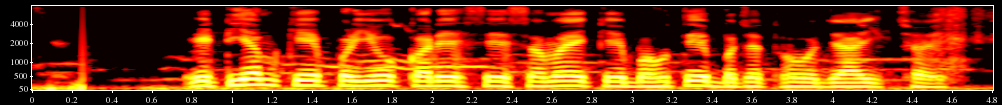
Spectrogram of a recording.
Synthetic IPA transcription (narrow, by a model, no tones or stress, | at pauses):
eʈijəmkepɾəjoɡ̚kəɾesesəməjkebəɦut̪ebət͡ʃət̪ɦod͡ʒait͡ʃʰə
